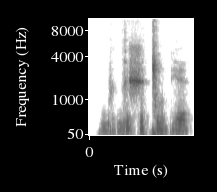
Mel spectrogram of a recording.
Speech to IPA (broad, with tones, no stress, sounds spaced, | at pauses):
b ɘ˦ ɡ ɘ˦ ʃ ə˦ ǀ u˦˨ pʲ ɛ˦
